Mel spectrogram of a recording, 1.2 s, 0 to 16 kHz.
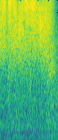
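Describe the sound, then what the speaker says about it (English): Steady close-up rubbing of 220-grit sandpaper worked by hand over the edges and corners of an end-grain wooden cutting board, a continuous soft hiss without pauses or talk. "Then I went over everything with 220 hand sandpaper to soften up the edges and the corners and all over."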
